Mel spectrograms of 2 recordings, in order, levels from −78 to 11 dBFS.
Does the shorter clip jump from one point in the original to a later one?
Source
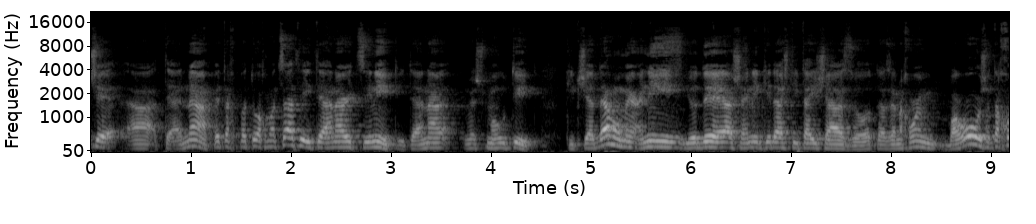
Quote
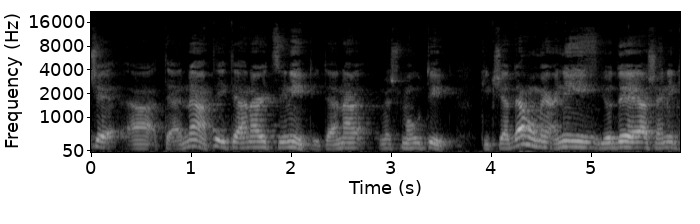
yes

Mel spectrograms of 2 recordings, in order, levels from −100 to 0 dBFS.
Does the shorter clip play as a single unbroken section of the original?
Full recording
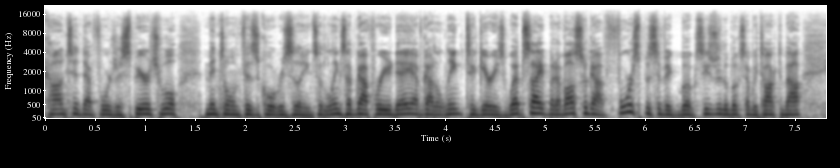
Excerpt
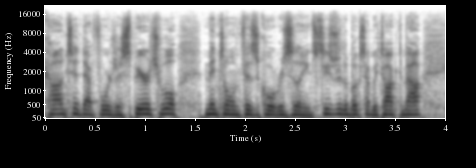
no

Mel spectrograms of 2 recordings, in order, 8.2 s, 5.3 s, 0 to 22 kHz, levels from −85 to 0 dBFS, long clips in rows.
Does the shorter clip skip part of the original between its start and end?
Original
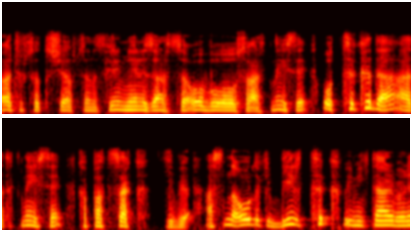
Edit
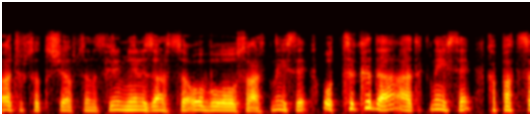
no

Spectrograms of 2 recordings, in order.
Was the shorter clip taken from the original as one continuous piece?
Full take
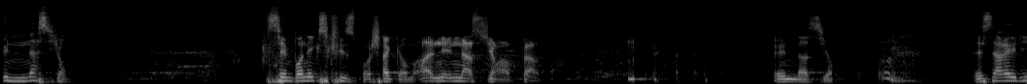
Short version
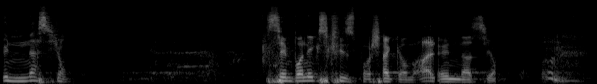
no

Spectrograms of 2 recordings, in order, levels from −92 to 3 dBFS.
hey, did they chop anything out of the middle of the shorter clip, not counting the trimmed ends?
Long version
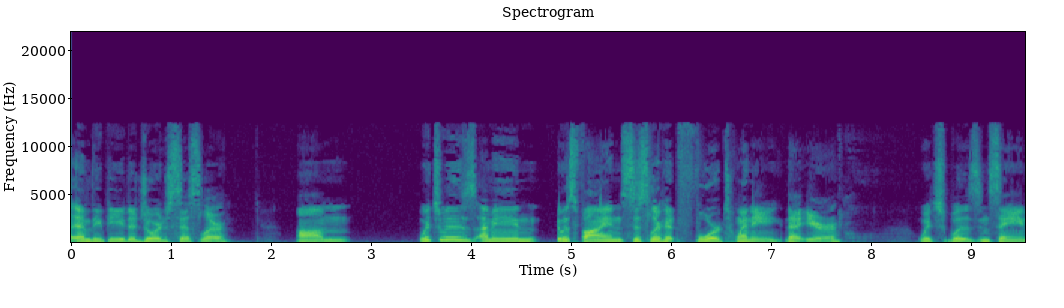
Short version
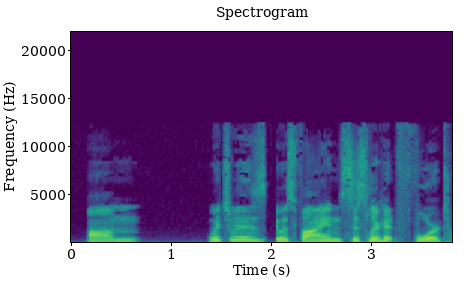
yes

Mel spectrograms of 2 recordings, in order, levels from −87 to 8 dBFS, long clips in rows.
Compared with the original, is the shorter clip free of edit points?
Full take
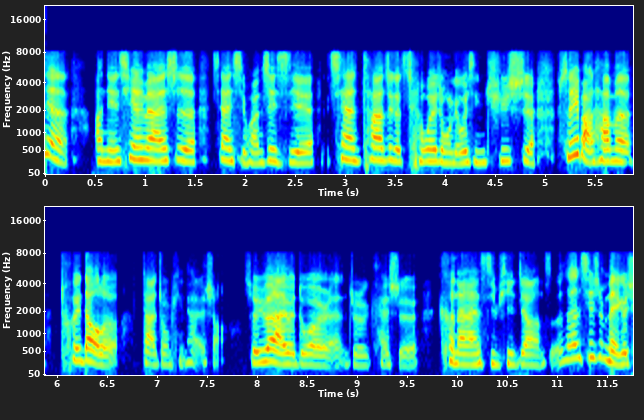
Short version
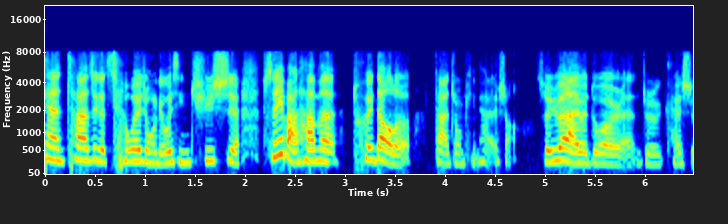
yes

